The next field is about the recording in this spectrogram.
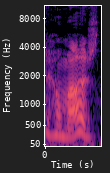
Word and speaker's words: homage: You said homage the other day. – Homage? – Which is improper. – Homage? Homage? – Isn't it homage? The H is silent.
